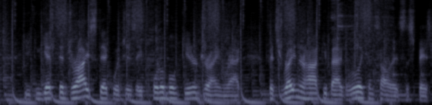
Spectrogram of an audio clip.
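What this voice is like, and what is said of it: Smooth radio announcer voice. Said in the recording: “I'm doing my best smooth radio voice while I'm doing this ad”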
